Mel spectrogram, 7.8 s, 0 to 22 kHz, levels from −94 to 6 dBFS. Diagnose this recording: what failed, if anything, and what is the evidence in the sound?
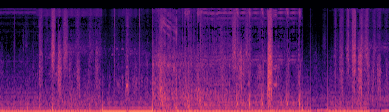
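A call bitrate drop, at the codec stage, runs from 0.72 s to 3.93 s. The sound turns coarse and watery and loses its top end. The worst stretch lasts about 1.65 s before quality climbs back. The bandwidth estimate fell and the encoder was told to spend far fewer bits. The audible degradation fits a fall from roughly 64 kbps to 22 kbps, where Opus quantises more crudely and trims high frequencies.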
